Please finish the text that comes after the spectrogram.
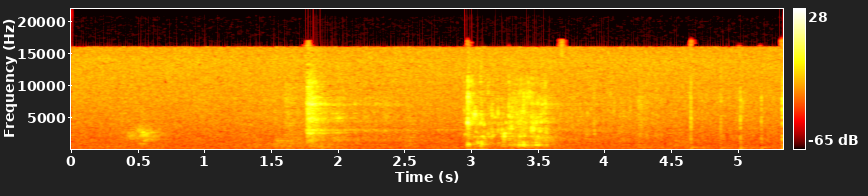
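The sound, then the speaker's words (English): About 570 milliliters of water, a little warmer than 20 degrees, is poured into a container in a short, quiet splash, then a brief fuller pour, followed by a few faint drips amid otherwise still surroundings. “There's our 570 milliliters of water.”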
